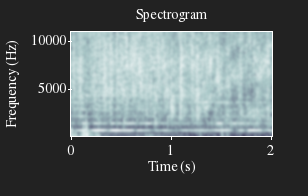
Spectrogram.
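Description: An alarm sounding one steady high tone without a break, over the hiss and patter of rain.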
